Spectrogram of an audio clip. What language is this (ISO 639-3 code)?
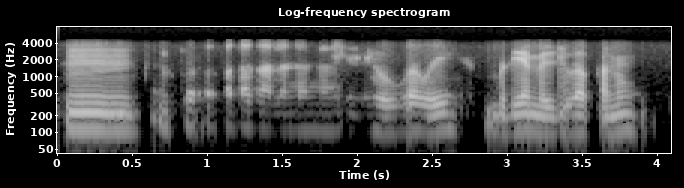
pan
